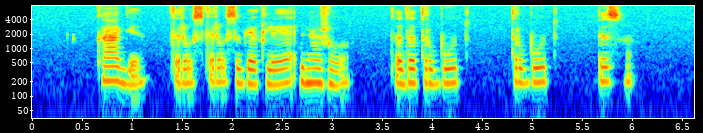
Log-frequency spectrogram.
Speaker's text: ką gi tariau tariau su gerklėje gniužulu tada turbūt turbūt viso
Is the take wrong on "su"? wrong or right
right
